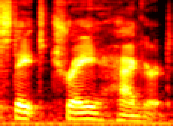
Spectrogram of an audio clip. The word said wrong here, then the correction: Hargett: Har- Hargett, not Haggard, Hargett, who's the um, I think I'm pronouncing his last name.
